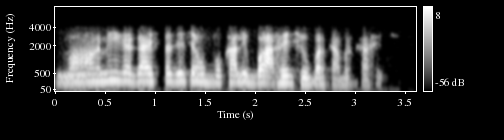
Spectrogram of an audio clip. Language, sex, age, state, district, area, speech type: Maithili, female, 45-60, Bihar, Madhepura, rural, conversation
